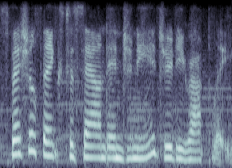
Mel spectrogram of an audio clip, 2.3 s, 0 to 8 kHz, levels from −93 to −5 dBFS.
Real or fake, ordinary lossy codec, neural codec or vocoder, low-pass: real; Opus, 16 kbps; none; 7.2 kHz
